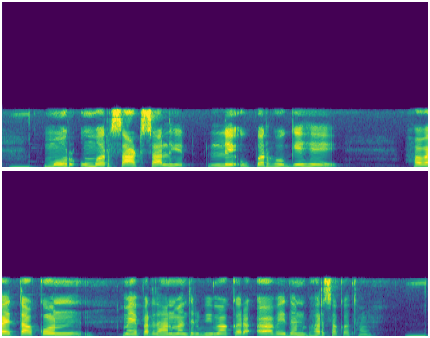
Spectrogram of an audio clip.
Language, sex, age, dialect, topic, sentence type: Chhattisgarhi, female, 25-30, Northern/Bhandar, banking, question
